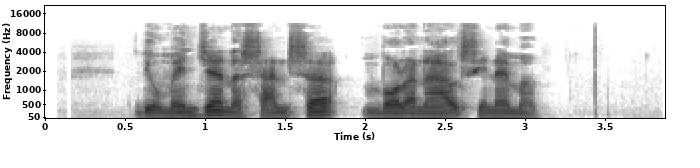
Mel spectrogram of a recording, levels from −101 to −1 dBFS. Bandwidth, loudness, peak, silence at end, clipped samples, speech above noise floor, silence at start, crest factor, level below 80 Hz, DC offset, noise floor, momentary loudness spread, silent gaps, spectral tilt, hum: 11.5 kHz; -23 LUFS; -4 dBFS; 0.8 s; under 0.1%; 33 dB; 0.55 s; 22 dB; -58 dBFS; under 0.1%; -57 dBFS; 8 LU; none; -4.5 dB/octave; none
